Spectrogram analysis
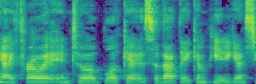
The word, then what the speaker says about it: Blooket: My classes thrive off of a website called I'm going to say it wrong and I'm sorry, but Blookit or Blookit.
